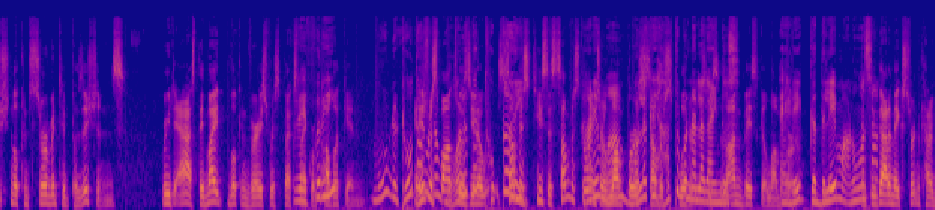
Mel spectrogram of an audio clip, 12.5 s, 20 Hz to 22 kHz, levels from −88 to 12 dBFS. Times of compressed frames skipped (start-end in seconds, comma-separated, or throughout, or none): none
